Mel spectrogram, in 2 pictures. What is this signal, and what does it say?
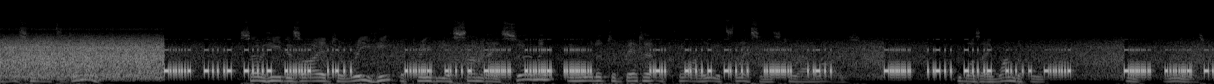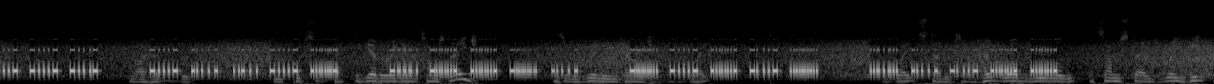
Hellschreiber (Feld-Hell, 122.5 baud), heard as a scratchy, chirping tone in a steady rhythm, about 640 Hz. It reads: DMNOY GUBGS IULST BTMVD BGNNM NVYNG FDOBV ENOWZ XVWOO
